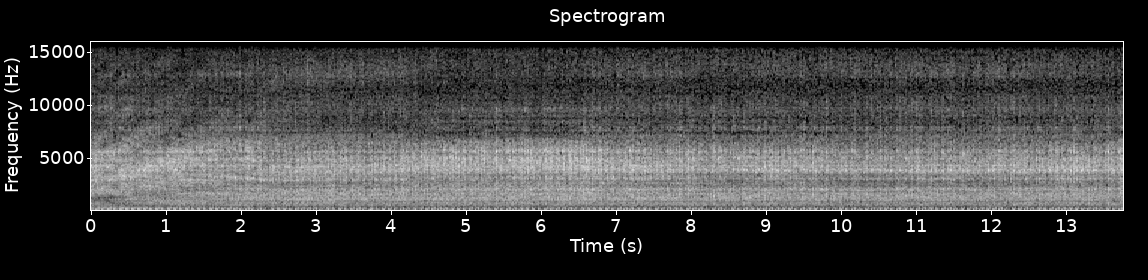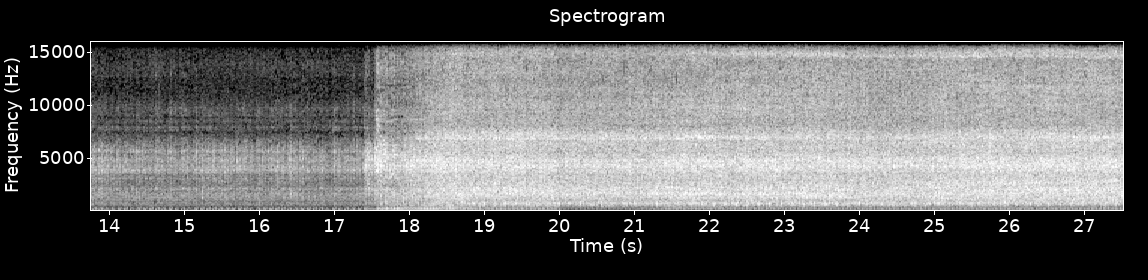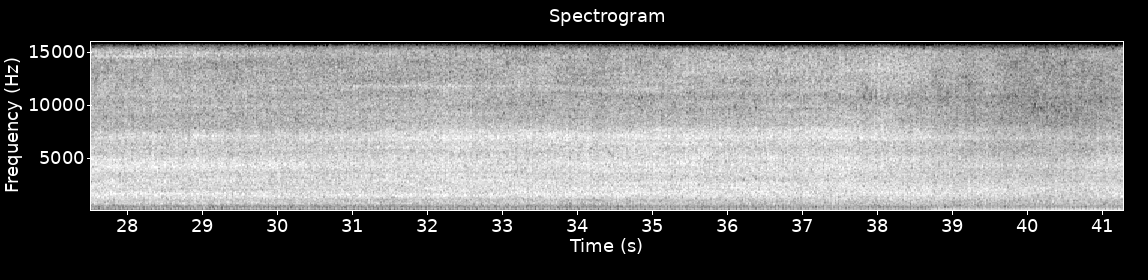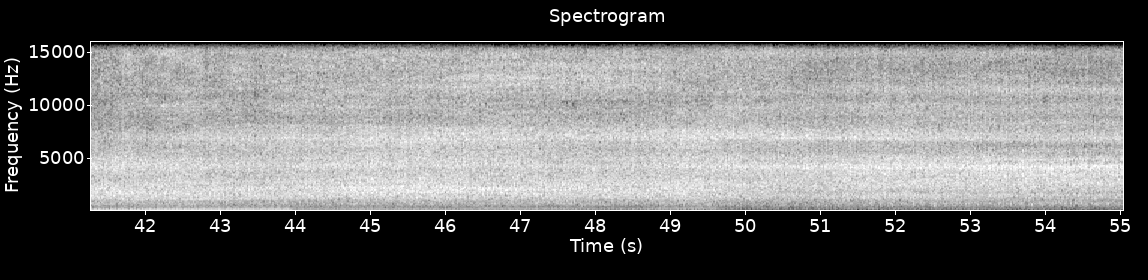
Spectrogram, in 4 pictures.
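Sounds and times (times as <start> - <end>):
sawmill engine running: 0.0 - 55.0
loud rushing noise: 18.7 - 51.0.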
